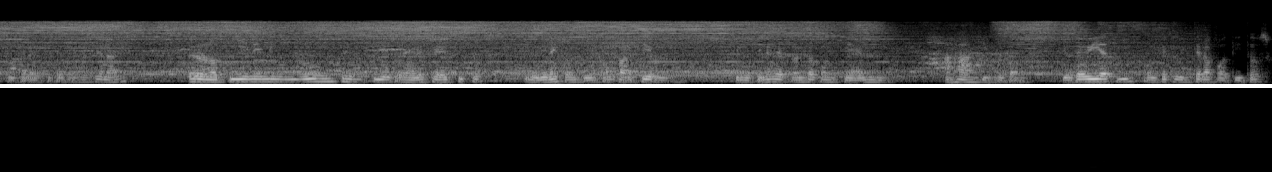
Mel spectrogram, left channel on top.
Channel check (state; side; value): silent; right; 58 dB below the other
